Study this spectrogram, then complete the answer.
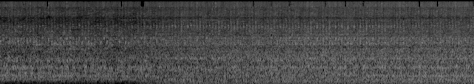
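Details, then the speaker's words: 2010 Honda Odyssey at idle in park with A/C off, checked for power steering pump noise: steady, even idle with smooth hiss, no knocks, whines or squeals; normal idle. "so here it is with the a/c off and the car in park no noise just normal"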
